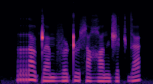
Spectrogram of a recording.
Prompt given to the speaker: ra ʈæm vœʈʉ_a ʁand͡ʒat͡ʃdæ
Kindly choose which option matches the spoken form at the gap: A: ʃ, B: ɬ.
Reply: B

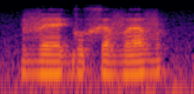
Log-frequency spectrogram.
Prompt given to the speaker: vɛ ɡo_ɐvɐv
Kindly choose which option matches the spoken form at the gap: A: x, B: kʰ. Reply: A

